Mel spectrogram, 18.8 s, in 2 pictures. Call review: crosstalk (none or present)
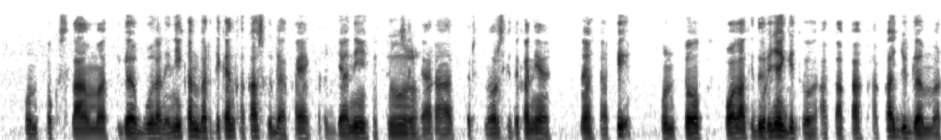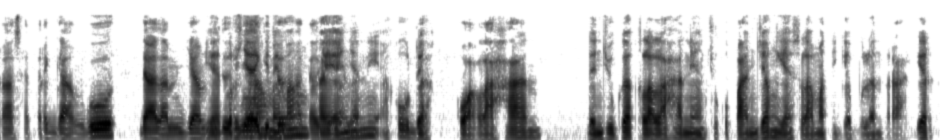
present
